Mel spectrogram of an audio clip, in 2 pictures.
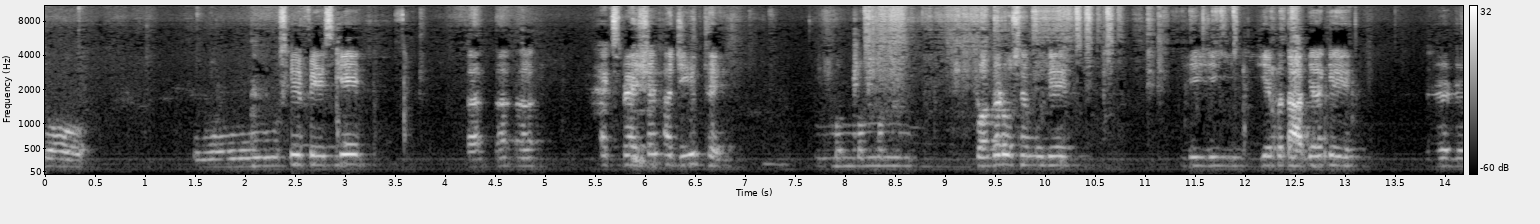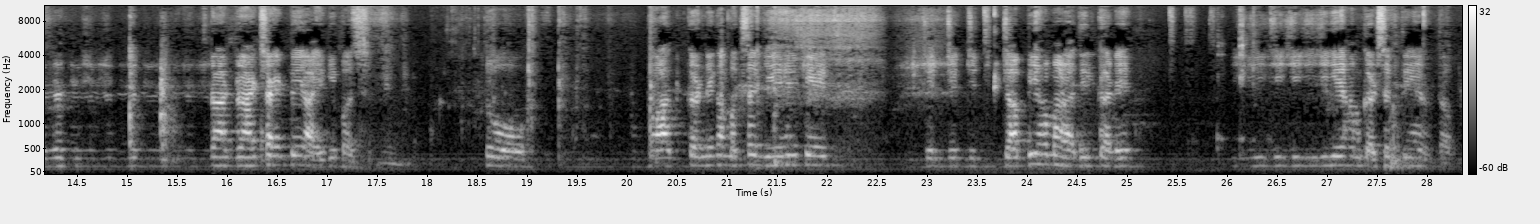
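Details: Man who stammers, in a stammering support session, deliberately stammering and including his feared words as a therapy technique; voluntary stuttering (deliberate dysfluency).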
